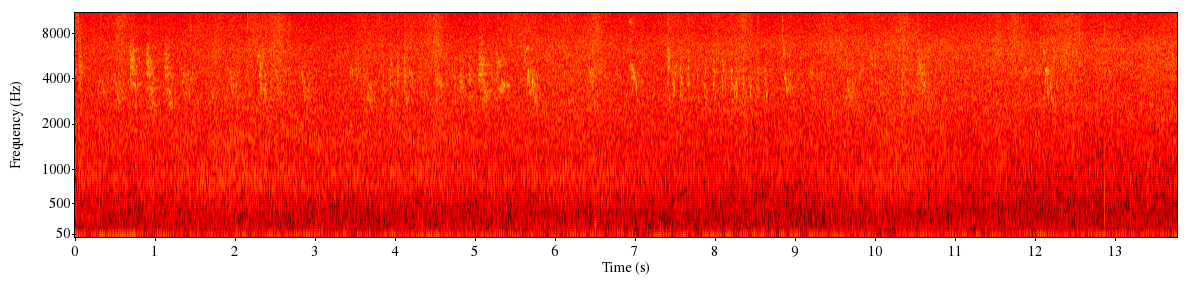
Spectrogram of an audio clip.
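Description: Outdoor ambience: a steady background hush with short, high bird chirps scattered throughout.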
